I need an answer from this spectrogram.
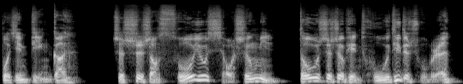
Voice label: loading, zh-hant; cookie run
